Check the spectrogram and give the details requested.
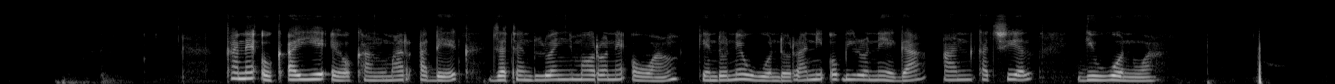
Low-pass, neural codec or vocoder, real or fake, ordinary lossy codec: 10.8 kHz; none; real; Opus, 32 kbps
